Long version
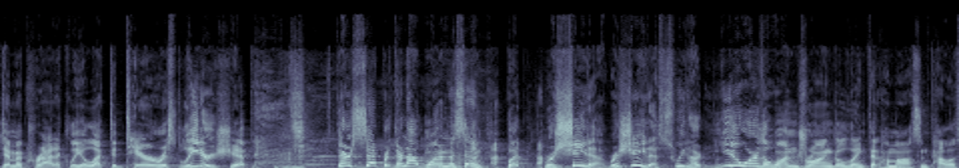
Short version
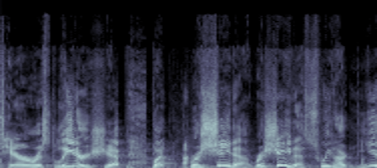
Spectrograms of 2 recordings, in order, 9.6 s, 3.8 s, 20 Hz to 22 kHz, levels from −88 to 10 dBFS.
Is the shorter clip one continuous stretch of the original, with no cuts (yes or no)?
no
